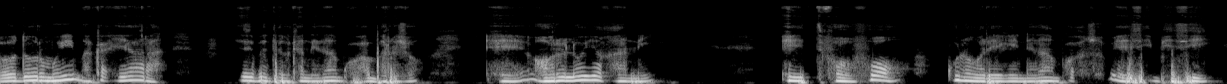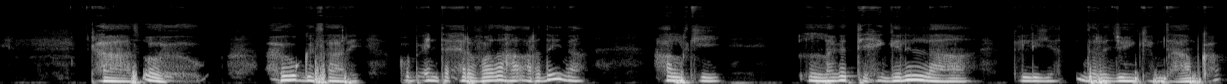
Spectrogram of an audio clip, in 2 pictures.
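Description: No technical faults turn up at any point in the speech.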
